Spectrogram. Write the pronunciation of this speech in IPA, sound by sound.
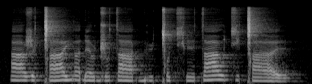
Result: aː ʐ ɪ ǀ aː j ɐ ɗ ɛ ʊ̯ ɖ͡ʐ ʊ t aː ɡ͡b y ǀ ʊ t͡ɕʰ ɪː t aː ʊ̯ t͡ɕ e ǀ aː ɪ̯

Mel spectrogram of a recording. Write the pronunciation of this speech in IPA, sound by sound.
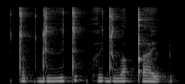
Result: t ɔ kʷ d ɨː t ɨ kʷ h ɨ d uː qʼ e p

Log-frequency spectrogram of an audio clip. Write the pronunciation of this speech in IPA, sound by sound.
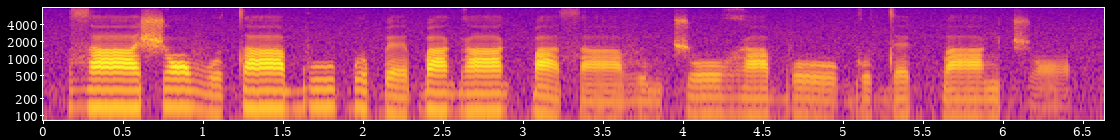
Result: z aː˦ ʃ ɔ˦ β ʊ˨ t aː˦ b uː˦ ɓ ʊ˦ ɓ ɛ˨ ɓ a˦ ɡ aː˦ k͡p a˦˨ s aː˨ β ɪ˨ m t͡ʃ oː˦ ɣ a˦ b oː˦˨ ɡ ʊ˦ d ɛ˦ ɡ͡b aː˦ ŋ t͡ʃ ɔ˨

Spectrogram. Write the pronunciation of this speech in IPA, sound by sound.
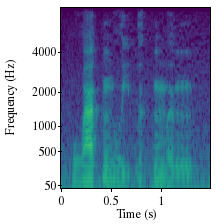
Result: w a˦˥ t̚ ŋ u˨˩˦ j ɓ ə˦˥ k̚ m ə˨˩ ŋ

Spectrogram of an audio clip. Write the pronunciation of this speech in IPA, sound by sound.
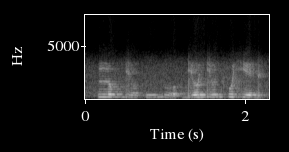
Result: n o p dʲ ɔ̤ p i̤ b o̤ | dʲ o dʲ u d f u sʲ e d

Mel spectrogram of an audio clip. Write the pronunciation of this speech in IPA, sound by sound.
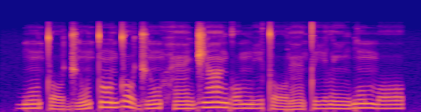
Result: b ũ˧ t o˨ d͡ʒ ũ˨˦ t ɔ̃˦ d o˦˨ d͡ʒ ũ˧ h ɛ̃˧ d͡ʒ ã˦ ɡ o˧ m i˧ t o˨ ɾ ɛ̃˨ t i˧ l ĩ˧ ɡ ũ˦ m o˦

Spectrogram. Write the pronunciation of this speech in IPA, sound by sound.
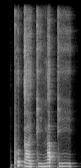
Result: pʰ ʊ˦ ʔ ɡ a˨ ɪ̯ k i˨ ŋ ä˦ ʔ k i˦

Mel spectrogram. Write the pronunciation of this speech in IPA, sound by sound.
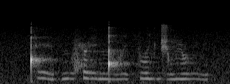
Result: ǃʰ e̤ | ŋ ṳ ħ ɭ e̤ ŋ͡ǃ o̤ ɦ i̤ k l ɯ ʎ d͡ʒ o̤ ʎ ɭ ṳ

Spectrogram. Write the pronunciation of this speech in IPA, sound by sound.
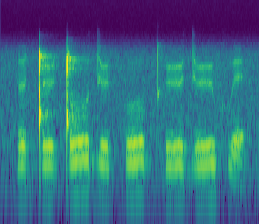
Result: ə ǃ ø ǃ o d ø k o kʰ ø d ø xʷ ɛ

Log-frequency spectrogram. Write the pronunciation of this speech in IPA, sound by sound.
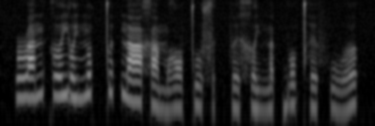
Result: ɹ a˧˥ n k əː˧˥ j ə˧ j n o˦˥ t̚ t̪ ɨ˦˥ t̚ n aː˧ x a˨˩ m ɣ ɔ˨˩ t̪ u˨˩ s ə˨˩ k̚ f e˨˩ x ə˨˩ j n a˨˩ k̚ j o˧ t̪ʰ e˨˩ f u˨˩˦ ə̯

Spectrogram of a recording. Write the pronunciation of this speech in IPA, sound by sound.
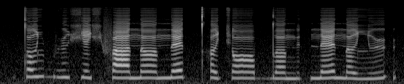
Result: t ɔ ʎ bʱ ʉ ç ɛ ç f a n ʌː n̪ ɛ t t̪ʰ ʌ c ɔː b d̪ ʌ n̪ ʉ t n ɛ n ʌ ʎ ʉ ʔ

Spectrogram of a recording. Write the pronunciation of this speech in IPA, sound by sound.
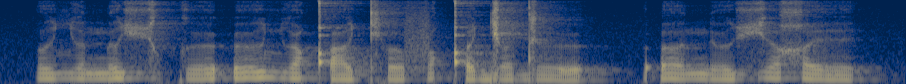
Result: ə ʎ ɜ n ə ç ɔ k ø ʔ ø ʎ ø qʼ ɜ cʰ ə f ə qʼ ə ɟ ɜ d ø | ʔ ɜ n ø ç e χ e

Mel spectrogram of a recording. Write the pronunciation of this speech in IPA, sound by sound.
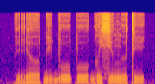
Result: rʲ ɤː˨ ɓ i˧ b uː˦ p uː˦ ɡʷ i˨ sʲ ɯ˧ ŋ ɯ˧ t i˧

